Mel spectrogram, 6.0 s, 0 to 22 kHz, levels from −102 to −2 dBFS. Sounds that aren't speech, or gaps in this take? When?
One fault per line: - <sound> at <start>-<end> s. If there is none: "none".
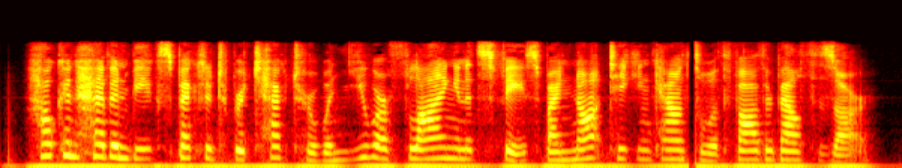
- dropout at 4.6-4.6 s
